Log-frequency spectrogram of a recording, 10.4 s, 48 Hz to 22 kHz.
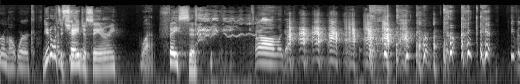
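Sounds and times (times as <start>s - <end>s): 
speech: 0.0s - 6.8s
laughter: 3.9s - 5.1s, 5.7s - 8.9s
coughing: 6.4s - 9.9s.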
